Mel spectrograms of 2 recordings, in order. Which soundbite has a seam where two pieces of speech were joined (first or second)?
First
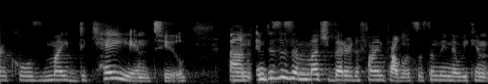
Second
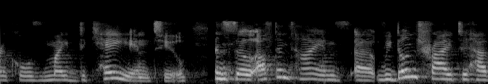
second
